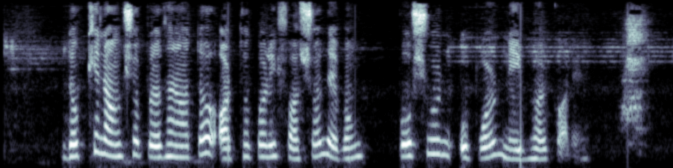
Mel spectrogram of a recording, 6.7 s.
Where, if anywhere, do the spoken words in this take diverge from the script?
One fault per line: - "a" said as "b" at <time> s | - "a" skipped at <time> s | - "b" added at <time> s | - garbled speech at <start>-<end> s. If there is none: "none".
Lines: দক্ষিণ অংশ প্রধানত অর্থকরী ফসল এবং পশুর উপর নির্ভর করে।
none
